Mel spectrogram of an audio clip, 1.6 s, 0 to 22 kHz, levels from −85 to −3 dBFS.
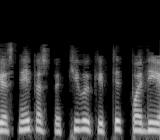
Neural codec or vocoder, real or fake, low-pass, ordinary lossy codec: codec, 16 kHz, 0.7 kbps, FocalCodec; fake; 7.2 kHz; MP3, 32 kbps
